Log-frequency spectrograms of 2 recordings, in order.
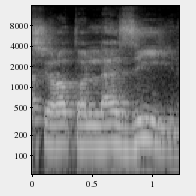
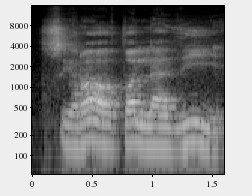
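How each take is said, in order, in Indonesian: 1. Konsonannya adalah bunyi z biasa. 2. Konsonannya adalah bunyi th bersuara. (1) "nah itu tidak boleh. Itu salah" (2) "zi itu zal huruf zal"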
